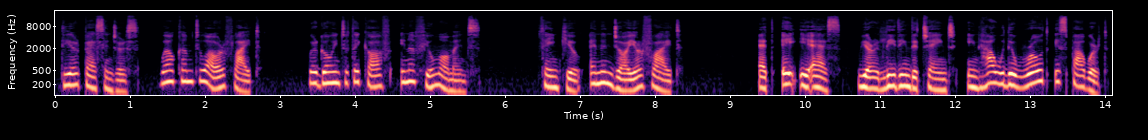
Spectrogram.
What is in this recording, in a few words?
F, PT BR, acc eng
